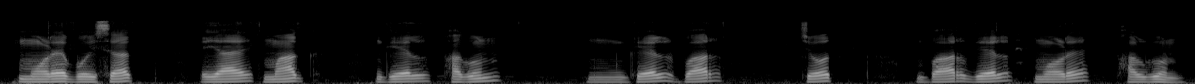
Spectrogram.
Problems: none marked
